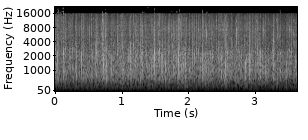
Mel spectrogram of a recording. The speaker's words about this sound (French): Applaudissez pour vrai si vous êtes pour applaudir.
